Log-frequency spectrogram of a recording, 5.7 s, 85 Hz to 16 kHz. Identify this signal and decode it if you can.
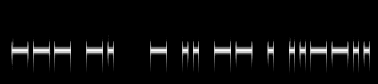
Morse code, heard as a keyed tone, about 15 wpm, 700 Hz. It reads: ON TIME?
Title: Sentences from Top 1000 Words - Review Part 3 - 15wpm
